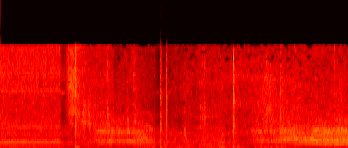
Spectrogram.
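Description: Tyres screech as a car turns sharply.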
